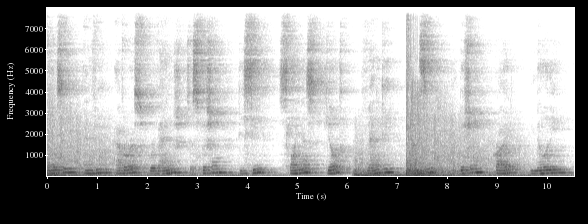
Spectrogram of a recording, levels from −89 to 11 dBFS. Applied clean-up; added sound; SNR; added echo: none; Gunshot, gunfire; 5 dB; reverberation time 1.0 s.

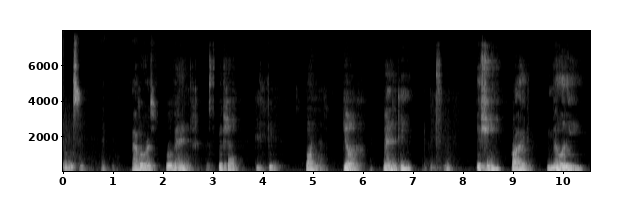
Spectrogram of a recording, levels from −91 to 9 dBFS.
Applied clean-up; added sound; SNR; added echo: neural mask model DeepFilterNet 3.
